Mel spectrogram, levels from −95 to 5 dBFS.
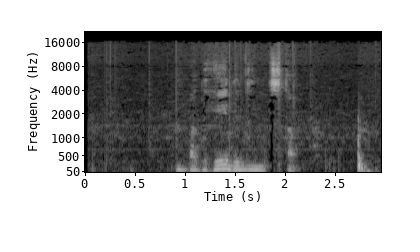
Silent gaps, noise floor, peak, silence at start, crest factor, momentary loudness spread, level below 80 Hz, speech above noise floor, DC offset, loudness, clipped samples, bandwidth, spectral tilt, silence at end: none; -53 dBFS; -6 dBFS; 0.05 s; 26 dB; 26 LU; -56 dBFS; 25 dB; under 0.1%; -26 LUFS; under 0.1%; 17 kHz; -2.5 dB/octave; 0 s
